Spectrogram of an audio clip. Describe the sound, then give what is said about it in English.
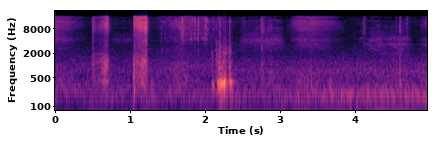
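Fibre being carded with medium-range Ashford hand carders gives soft, scratchy brushing. A few quick rasping strokes stand out, with quieter rubbing between them, all faint. “I really like these Carders. I think they're the medium range for Ashford.”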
